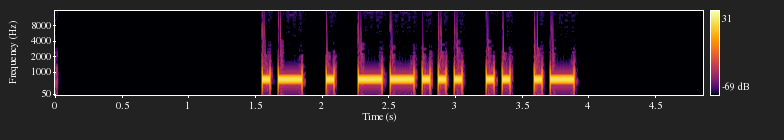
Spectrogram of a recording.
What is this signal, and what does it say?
Morse code, heard as a keyed tone, about 25 wpm, 700 Hz. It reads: AE7IA
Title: Speed Racing - USA 2x2 Call Signs 20wpm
